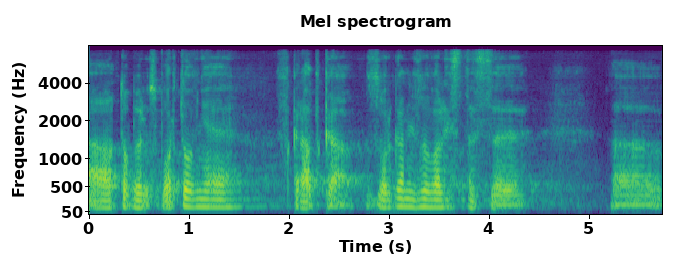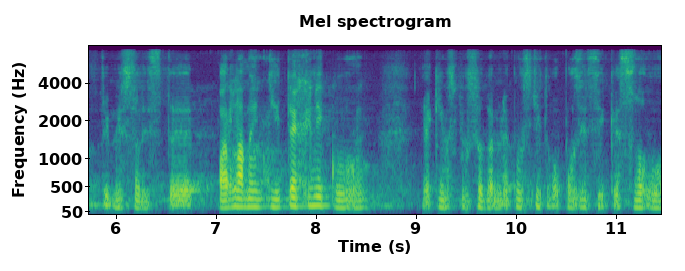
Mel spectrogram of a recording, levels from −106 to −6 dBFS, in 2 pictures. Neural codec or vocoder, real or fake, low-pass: vocoder, 22.05 kHz, 80 mel bands, HiFi-GAN; fake; 7.2 kHz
